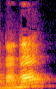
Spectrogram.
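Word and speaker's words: 妈: El primero, que tiene el número 1 porque es primer tono, significa mamá y se pronunciaría algo así como ma.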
